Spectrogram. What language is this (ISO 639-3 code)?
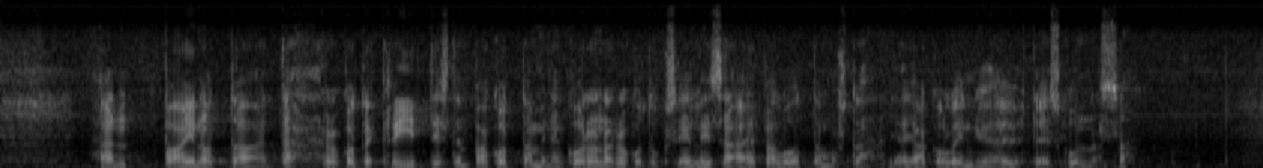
fin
